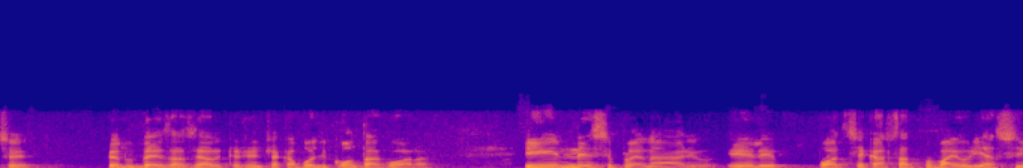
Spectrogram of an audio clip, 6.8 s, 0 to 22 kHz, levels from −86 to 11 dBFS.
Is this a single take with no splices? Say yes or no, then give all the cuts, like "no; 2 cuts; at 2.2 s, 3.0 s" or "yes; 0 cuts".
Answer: yes; 0 cuts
